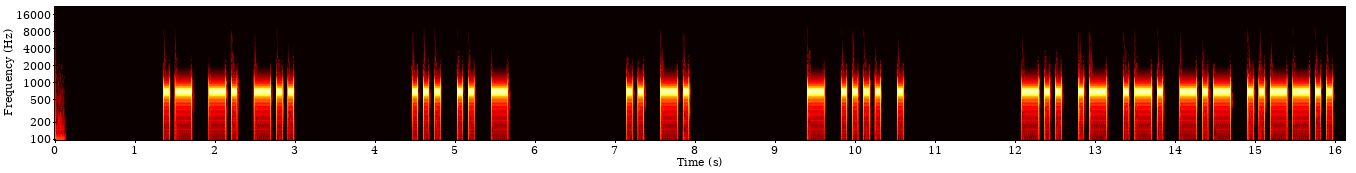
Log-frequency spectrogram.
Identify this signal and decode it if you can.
Morse code, heard as a keyed tone, about 17 wpm, 700 Hz. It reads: AND SIT IN THE DARK?
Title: 3x Word-Spacing - Sentences from Top 500 Words - 17wpm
